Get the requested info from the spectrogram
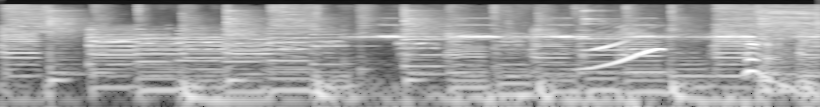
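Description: Cartoon-style snoring sound effect over light background music, with a rising pitch glide about three seconds in.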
